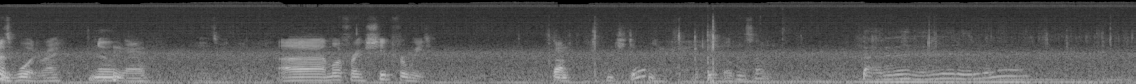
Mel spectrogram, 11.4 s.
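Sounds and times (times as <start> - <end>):
speech: 0.0 - 1.6, 2.8 - 4.4, 5.5 - 7.8, 8.6 - 10.5
steady hum: 0.0 - 11.3
dove-like cooing ringtone: 8.6 - 10.4.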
